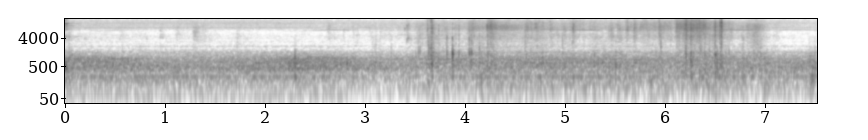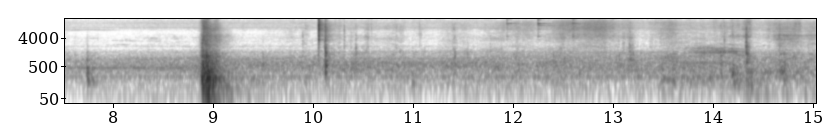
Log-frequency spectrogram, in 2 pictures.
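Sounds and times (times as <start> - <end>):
handling clicks and rustling: 3.1 - 6.9, 9.8 - 13.4
loud thump: 8.9 - 9.3.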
